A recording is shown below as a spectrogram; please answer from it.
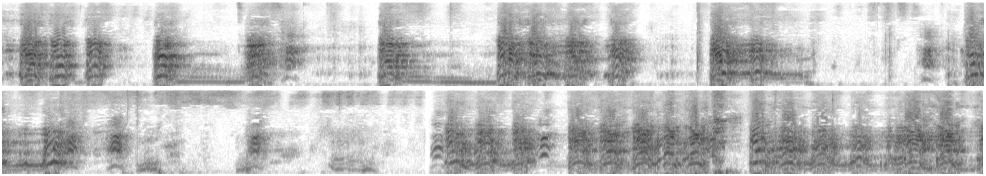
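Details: Kangal Shepherd Dogs (Aksaray Malaklı type) bark angrily in deep, heavy bursts with growls between, reacting to unfamiliar strangers they had never seen and guarding their owner's property and livestock.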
